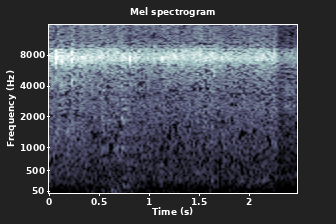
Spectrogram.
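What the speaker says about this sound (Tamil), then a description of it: "இப்போ மழை பெய்யுது" Heavy rain pouring down in a village, a steady, dense hiss of water falling continuously and fairly close, with no voices.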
